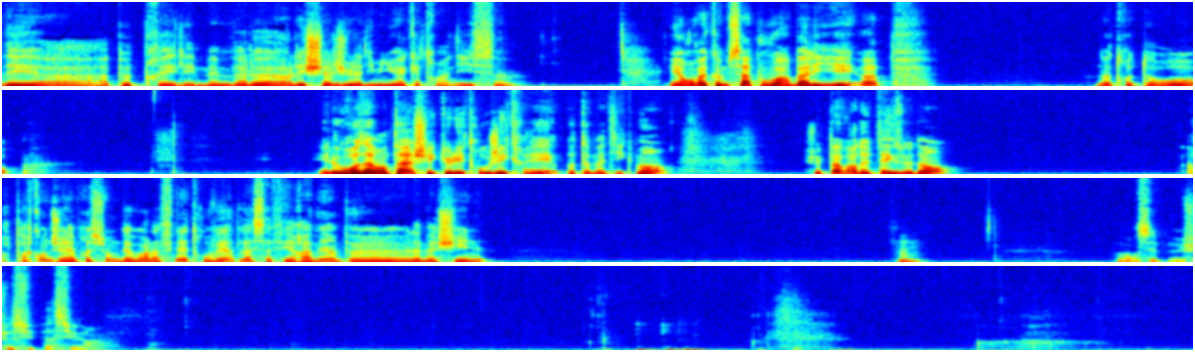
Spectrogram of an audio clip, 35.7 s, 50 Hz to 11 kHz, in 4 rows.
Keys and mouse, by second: 1.8 click, 3.4 click, 4.0 click, 5.0-11.7 drag, 11.7 middle click, 12.3-18.6 drag, 20.2 click, 20.7 middle click, 21.3-27.4 drag, 27.5 middle click, 28.2-31.4 drag, 31.8 KP_Subtract, 32.5 middle click, 34.3-35.7 drag.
